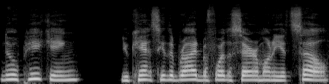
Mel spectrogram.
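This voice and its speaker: A female-sounding voice puts on a character voice at a medium pitch. The intonation stays monotone and flat. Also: fairly quick pace. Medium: read story. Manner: light, playful.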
